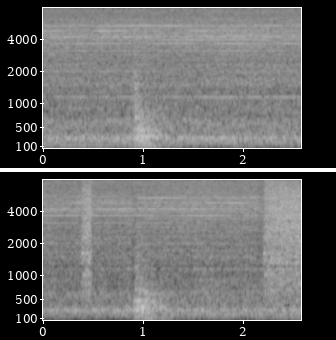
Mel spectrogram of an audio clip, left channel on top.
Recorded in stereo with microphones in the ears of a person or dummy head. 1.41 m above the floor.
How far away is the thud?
About 2.5 m.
